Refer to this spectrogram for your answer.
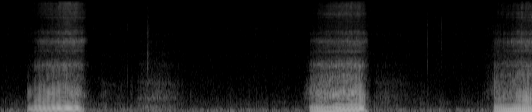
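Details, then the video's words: Rescue pit bull mix dog sleeping like a baby, producing three low, vibrating snores at intervals of about four to five seconds, with near silence between them. "The dog sleeps like a baby and snores."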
